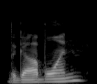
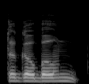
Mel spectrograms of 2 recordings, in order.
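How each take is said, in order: First: The name begins with the sound 'gob'. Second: The name begins with the sound 'go'. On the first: The speaker calls it right. "It's Gob. Okay. I I apologize" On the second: The speaker calls it wrong. "I hope I'm saying that right"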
